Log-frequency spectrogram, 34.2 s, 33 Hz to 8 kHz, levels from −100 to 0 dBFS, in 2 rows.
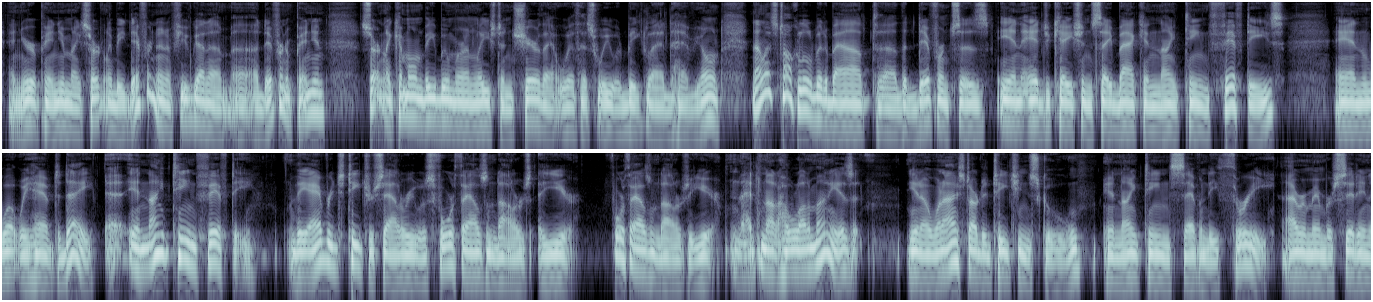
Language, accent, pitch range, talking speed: English, American, 85-100 Hz, 160 wpm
